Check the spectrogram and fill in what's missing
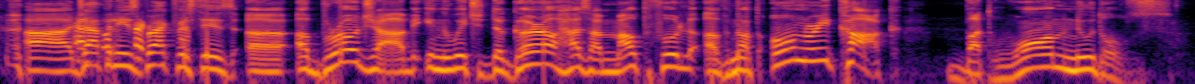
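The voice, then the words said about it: Put-on Japanese accent. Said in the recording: “I will do it in my best Japanese accent”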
